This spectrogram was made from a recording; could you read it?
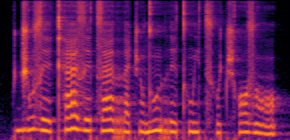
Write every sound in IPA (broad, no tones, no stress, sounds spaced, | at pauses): d͡ʒ u z e kʰ æ z e t͡s æ r æ t͡ʃ õ d ũ r e tʰ ũ j t͡sʰ ʊ t͡ʃʰ ɔ z ɔ̃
